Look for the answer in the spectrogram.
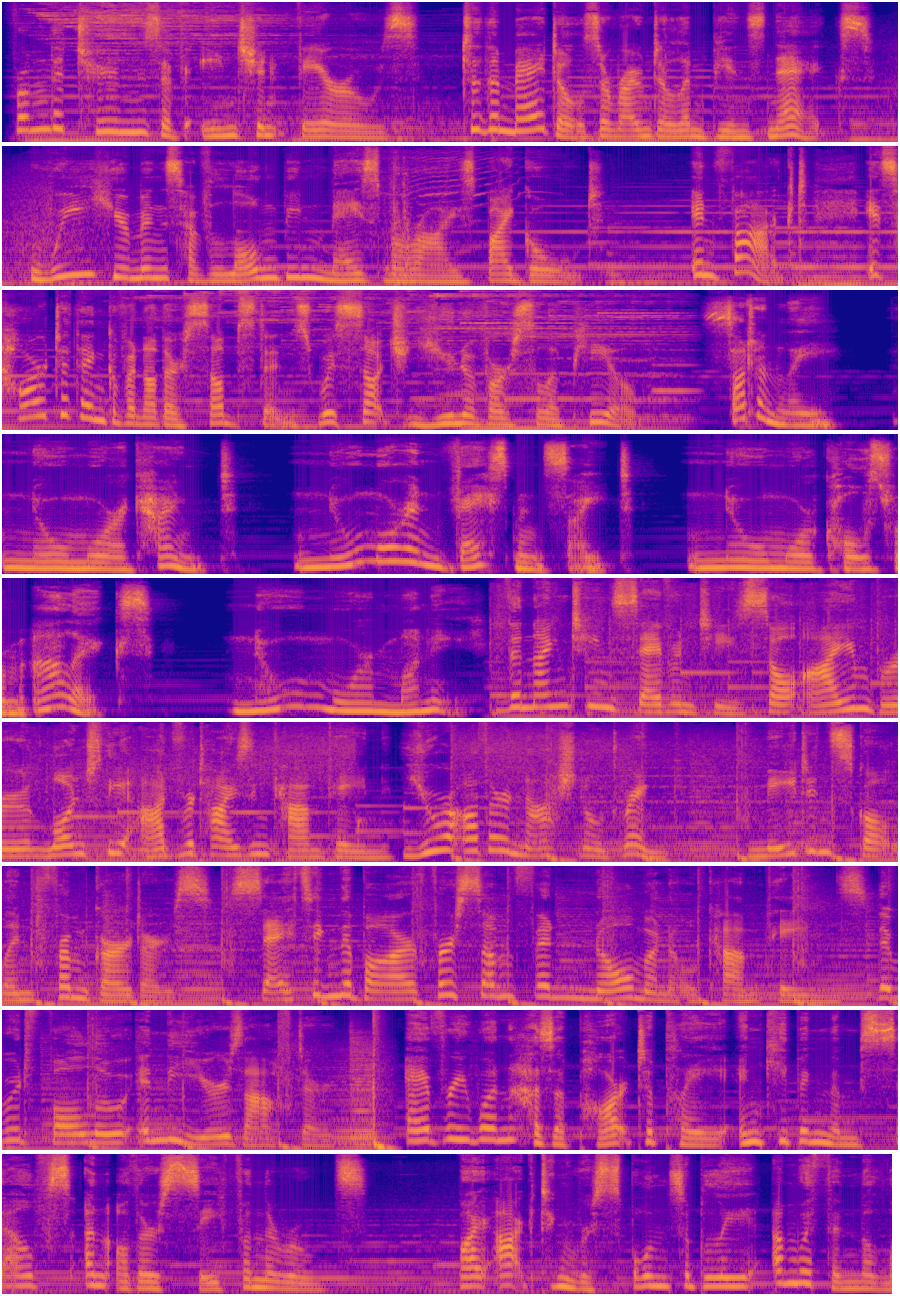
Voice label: corporate

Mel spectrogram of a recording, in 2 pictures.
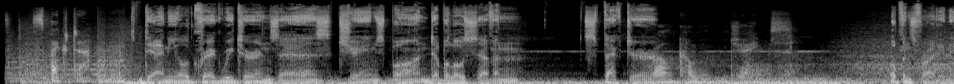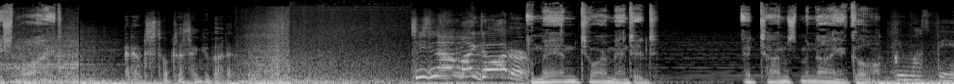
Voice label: american male movie trailer

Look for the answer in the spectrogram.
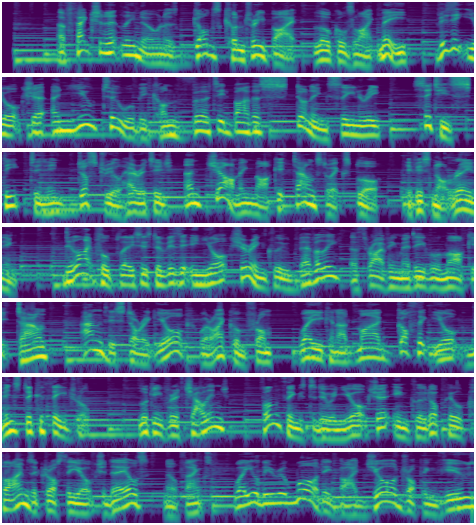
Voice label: northern natural

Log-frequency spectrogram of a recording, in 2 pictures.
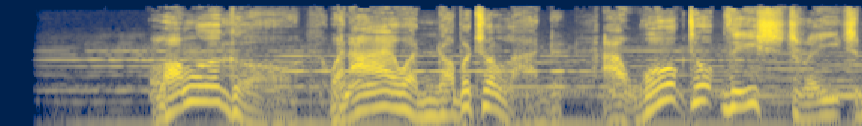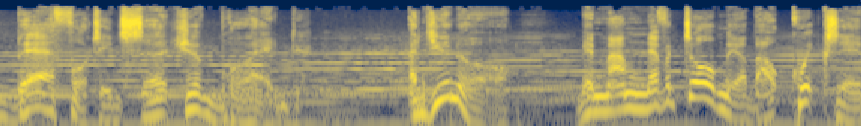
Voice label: yorkshire comic

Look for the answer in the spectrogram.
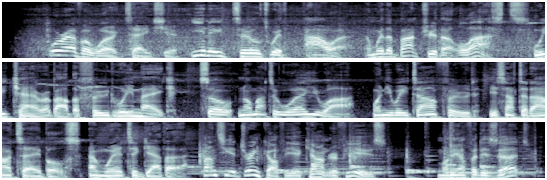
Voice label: commercial

